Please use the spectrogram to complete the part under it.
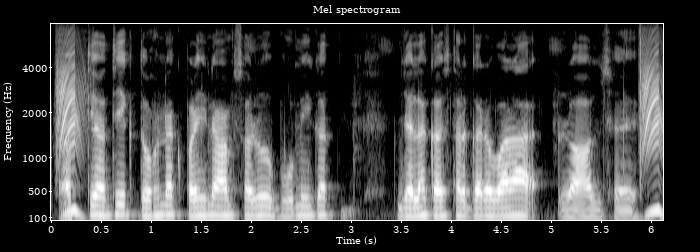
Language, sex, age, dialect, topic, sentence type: Maithili, male, 18-24, Southern/Standard, agriculture, statement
